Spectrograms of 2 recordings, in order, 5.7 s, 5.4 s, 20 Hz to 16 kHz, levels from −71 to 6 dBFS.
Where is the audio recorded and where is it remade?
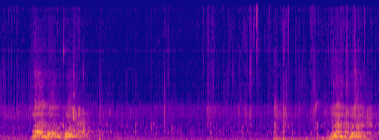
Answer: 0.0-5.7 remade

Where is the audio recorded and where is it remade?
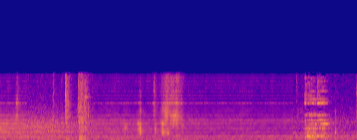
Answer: 0.0-0.4 remade; 0.4-1.4 recorded; 1.4-4.4 remade; 4.4-5.4 recorded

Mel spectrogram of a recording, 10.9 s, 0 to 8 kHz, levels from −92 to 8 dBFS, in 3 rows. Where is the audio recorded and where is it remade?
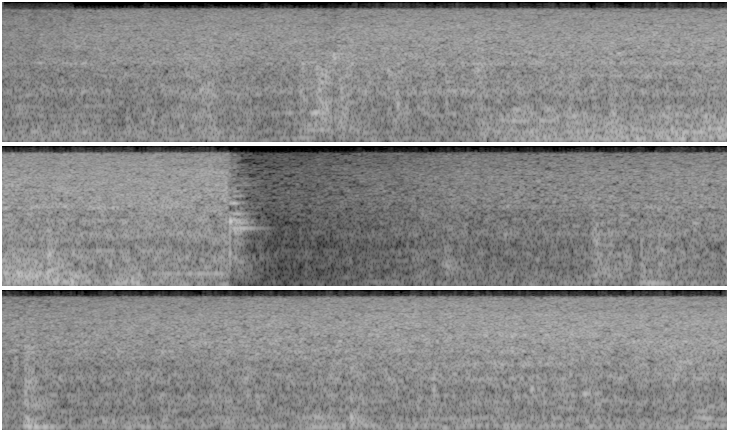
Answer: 0.0-4.7 remade; 4.7-7.6 recorded; 7.6-10.9 remade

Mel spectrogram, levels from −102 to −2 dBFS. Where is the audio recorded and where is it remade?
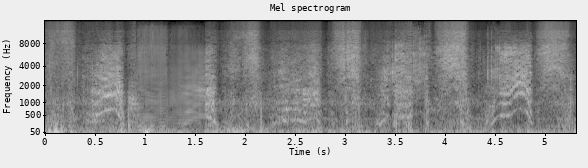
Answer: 0.0-0.9 recorded; 0.9-1.6 remade; 1.6-5.3 recorded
